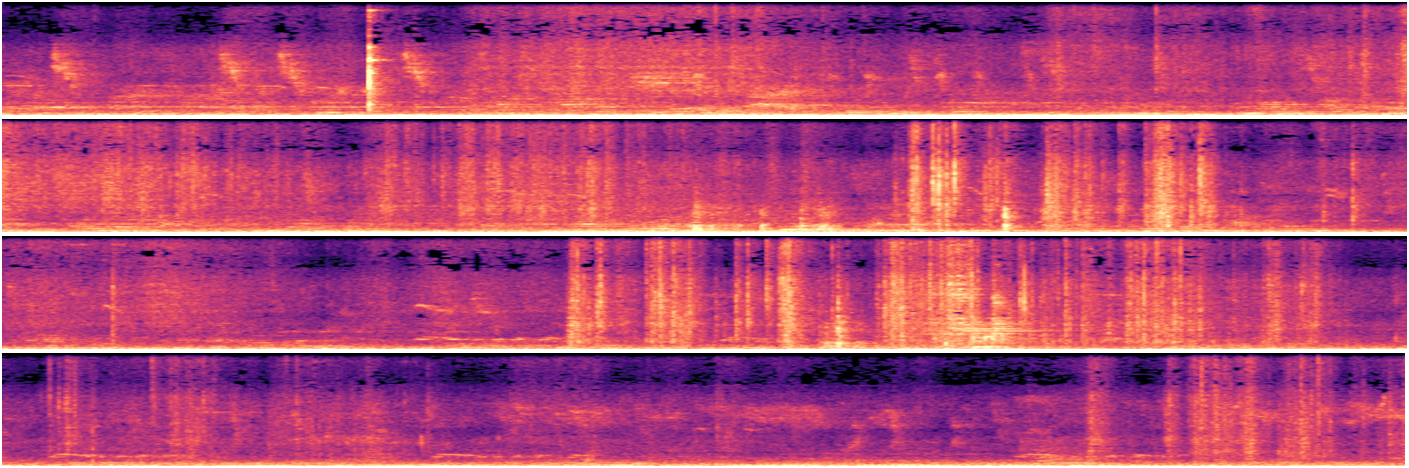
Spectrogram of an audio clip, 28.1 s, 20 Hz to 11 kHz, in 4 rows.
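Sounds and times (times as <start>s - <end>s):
plastic bag crinkling: 6.1s - 13.9s, 16.7s - 22.8s, 26.5s - 28.0s.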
